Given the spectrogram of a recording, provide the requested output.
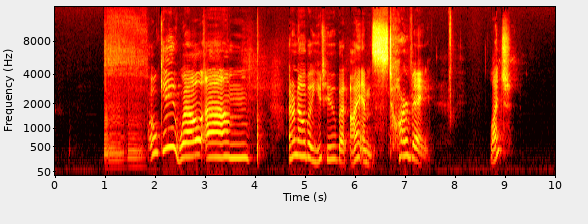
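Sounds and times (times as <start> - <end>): loud buzzing fart: 1.0 - 2.0.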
